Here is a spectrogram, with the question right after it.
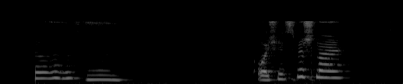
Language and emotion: Russian, positive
